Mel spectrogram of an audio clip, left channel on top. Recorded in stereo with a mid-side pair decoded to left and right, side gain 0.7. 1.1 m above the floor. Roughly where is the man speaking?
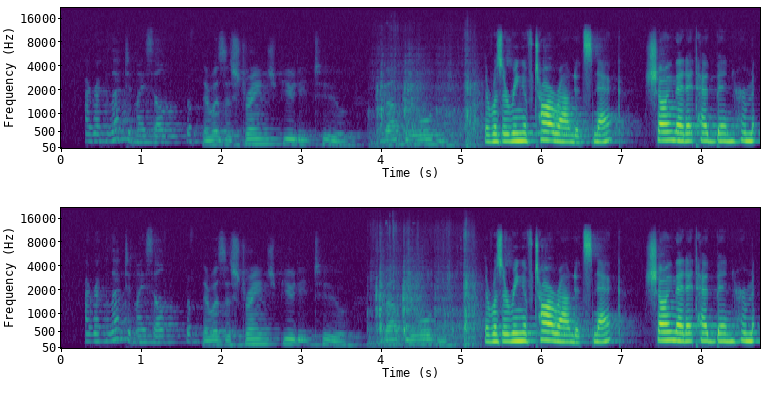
Ahead.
